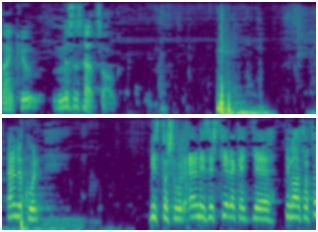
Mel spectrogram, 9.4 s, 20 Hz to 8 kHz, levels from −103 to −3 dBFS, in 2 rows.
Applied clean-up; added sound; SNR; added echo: classical method Wiener filter.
